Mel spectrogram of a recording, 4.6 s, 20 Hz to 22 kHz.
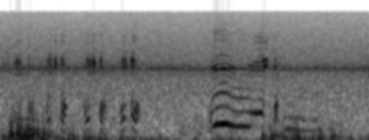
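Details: Eurasian eagle-owl calling at its nest on a winter evening, 27 December 2013. Soft scratchy rustling and faint ticks lead into one clear, harmonic, slightly falling call. A short, low, level note follows, against a persistent high background tone.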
